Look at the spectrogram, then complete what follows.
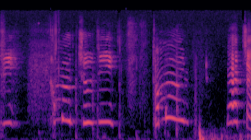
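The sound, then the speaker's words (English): A small, energetic dog yaps in a few high-pitched, drawn-out bursts that sound almost whiny, with short pauses between them and a thump near the end. “she loves her little dog, Susie, who has enough energy for the both of them”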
